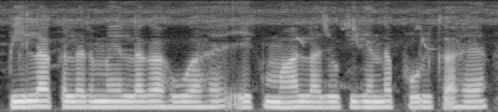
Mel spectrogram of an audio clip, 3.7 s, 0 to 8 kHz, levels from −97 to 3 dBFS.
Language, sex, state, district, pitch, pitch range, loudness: Hindi, male, Jharkhand, Deoghar, 145 Hz, 145-150 Hz, -15 LUFS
